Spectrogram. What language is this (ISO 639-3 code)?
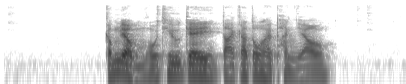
yue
